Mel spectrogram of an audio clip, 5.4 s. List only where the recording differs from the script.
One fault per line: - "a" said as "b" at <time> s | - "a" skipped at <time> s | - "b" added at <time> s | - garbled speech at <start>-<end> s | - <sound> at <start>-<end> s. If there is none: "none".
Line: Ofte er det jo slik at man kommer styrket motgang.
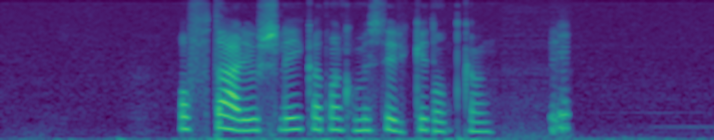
- laugh at 4.1-4.3 s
